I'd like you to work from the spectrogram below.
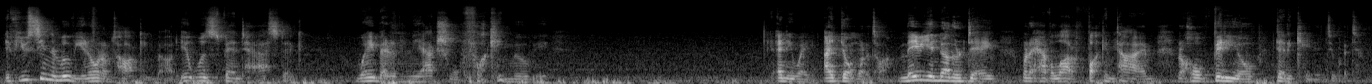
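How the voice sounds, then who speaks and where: A man's voice: medium pitch, fairly quick, fairly bright tone. A young man giving an exasperated, profane, sarcastic movie review rant on his vlog. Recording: noisy home recording.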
